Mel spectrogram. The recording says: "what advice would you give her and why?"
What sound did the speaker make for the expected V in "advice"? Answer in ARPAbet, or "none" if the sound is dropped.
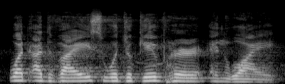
V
